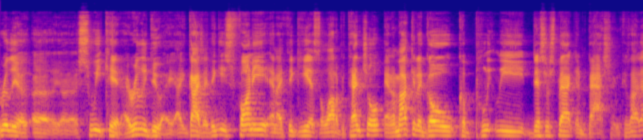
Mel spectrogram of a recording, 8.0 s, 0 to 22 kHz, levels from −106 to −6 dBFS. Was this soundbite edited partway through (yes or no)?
yes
